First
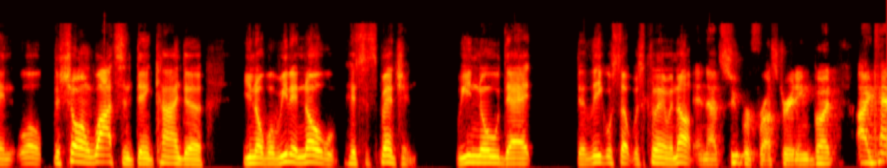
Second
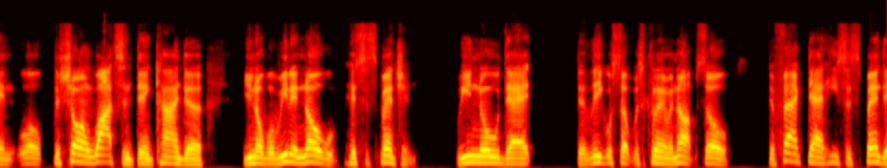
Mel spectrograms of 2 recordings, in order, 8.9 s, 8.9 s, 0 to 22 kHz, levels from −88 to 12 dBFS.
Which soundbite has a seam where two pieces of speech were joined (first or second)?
first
